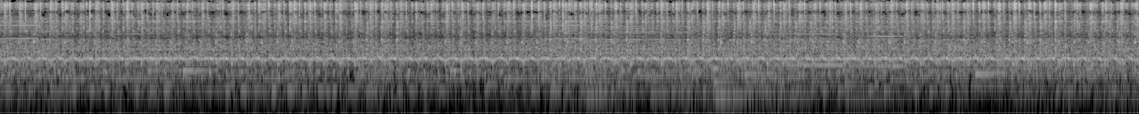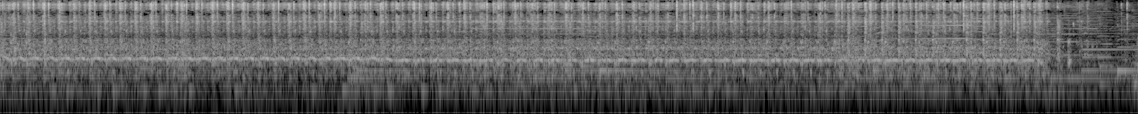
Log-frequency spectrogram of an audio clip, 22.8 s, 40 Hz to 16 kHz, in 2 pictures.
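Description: A Husqvarna Viking #1+ sewing machine stitches steadily for over twenty seconds, a continuous close, even mechanical whir with a high steady hum, running alone without talk until it stops at the end.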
